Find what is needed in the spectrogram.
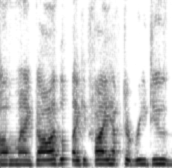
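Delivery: plain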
